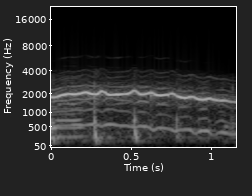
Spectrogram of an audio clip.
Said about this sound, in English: Look, Mr. Kitzel, is this your horse? No, I'm renting him occasionally from a riding academy, but he's a very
